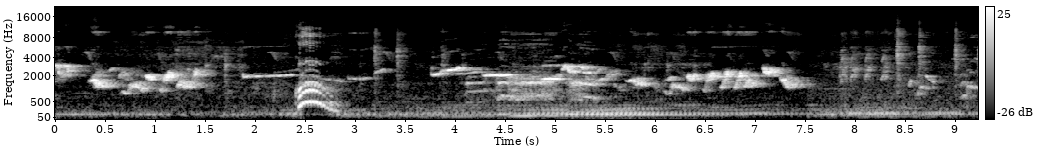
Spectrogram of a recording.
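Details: White-rumped shama with a 20 cm tail, singing rich whistled phrases and bubbling warbles; a brief lower, crow-like call cuts in near the middle, with a faint low hum underneath.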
